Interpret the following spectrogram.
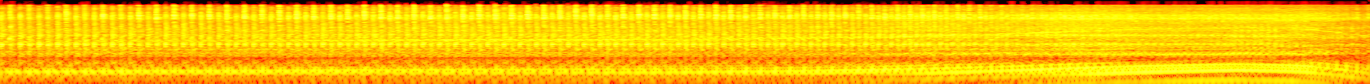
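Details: Tata Mega XL diesel, two-cylinder: heavy rapid clatter at idle, then a rising whistle as revs climb before shutdown; knocking with turbo noise, turbo failure.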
